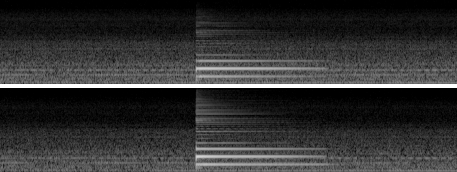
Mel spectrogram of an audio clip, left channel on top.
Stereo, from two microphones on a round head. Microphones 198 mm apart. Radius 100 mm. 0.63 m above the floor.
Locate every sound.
2.0 s a guitar: 45° right (ahead or behind), 1.2 m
